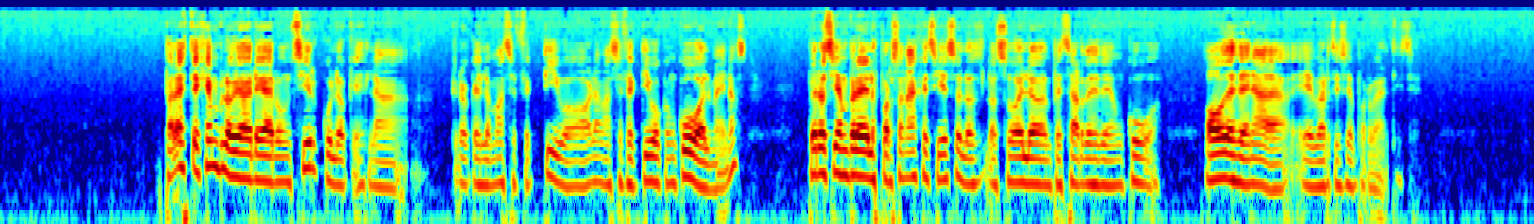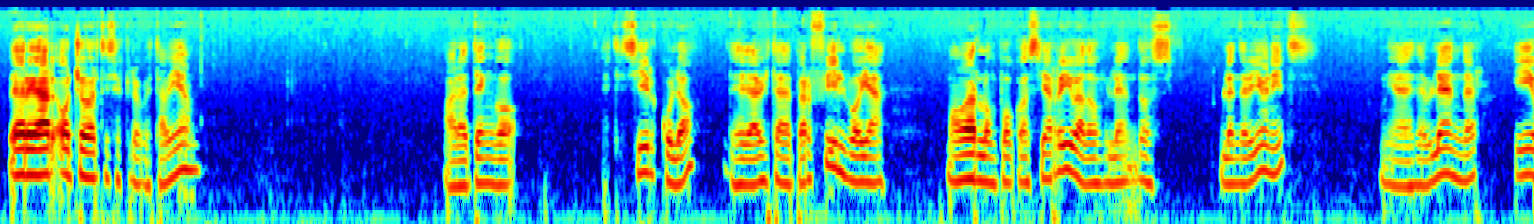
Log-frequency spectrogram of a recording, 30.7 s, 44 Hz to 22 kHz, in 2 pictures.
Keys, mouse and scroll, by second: 17.7 scroll up 1, 18.7 shift+middle click, 19.1 middle click, 21.2 KP_1, 22.7-23.1 scroll down 1, 23.1 shift+middle click, 24.0 g, 27.6-28.3 scroll up 1, 28.6 shift+middle click, 30.3 e.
